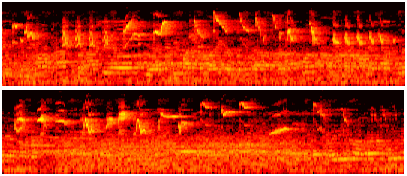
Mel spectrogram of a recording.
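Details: Oriental white-eye singing a fast, busy stream of high twittering notes, sharp chips and quick falling whistles tumbling without pause, with a faint background hum.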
